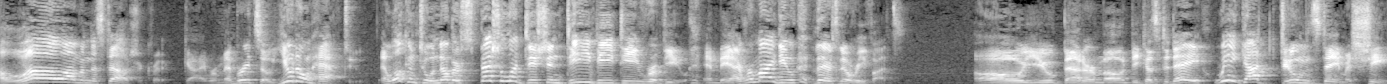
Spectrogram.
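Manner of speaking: bright, upbeat, chipper, sing-song host voice. Showing a toned-down take of the intro, sarcastically positive: more chipper take. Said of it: "that one was a lot more chipper".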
